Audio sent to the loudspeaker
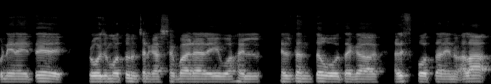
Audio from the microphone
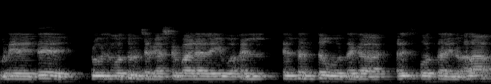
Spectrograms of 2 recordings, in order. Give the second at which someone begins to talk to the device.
none

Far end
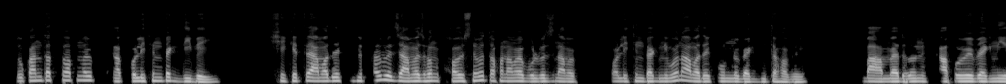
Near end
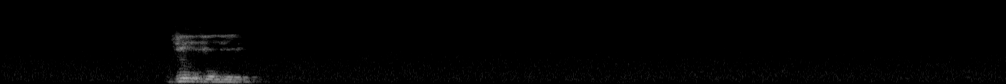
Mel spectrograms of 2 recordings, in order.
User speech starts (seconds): 2 s

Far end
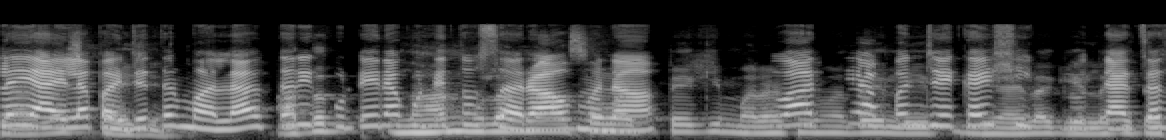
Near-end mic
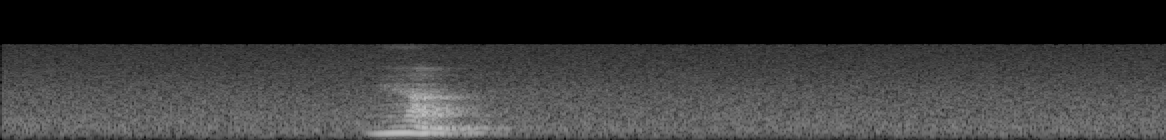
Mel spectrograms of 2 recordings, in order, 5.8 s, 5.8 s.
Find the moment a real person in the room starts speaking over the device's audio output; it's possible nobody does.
2 s

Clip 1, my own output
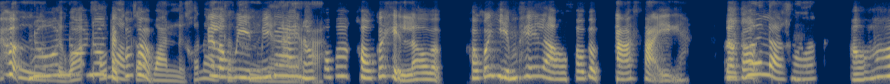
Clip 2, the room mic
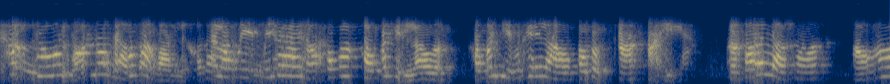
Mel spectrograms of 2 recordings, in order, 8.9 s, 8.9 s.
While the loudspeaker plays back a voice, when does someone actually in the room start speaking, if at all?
none

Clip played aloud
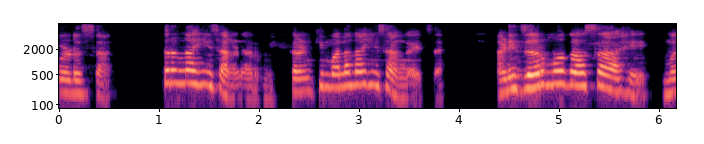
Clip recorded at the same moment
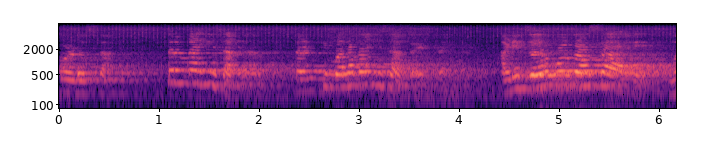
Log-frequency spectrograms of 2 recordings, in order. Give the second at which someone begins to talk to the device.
none

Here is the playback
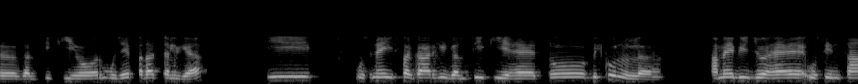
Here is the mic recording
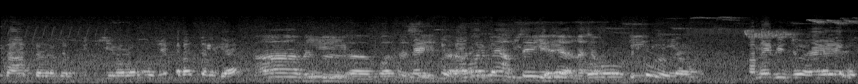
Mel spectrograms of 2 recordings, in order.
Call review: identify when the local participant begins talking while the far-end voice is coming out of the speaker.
3 s

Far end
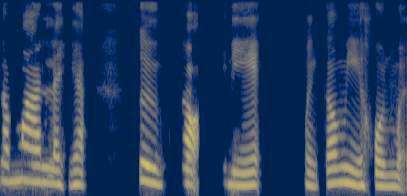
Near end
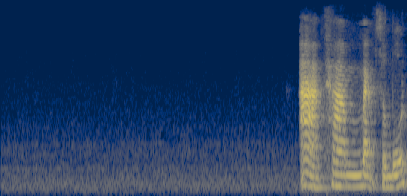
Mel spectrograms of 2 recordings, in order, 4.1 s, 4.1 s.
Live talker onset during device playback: 3 s

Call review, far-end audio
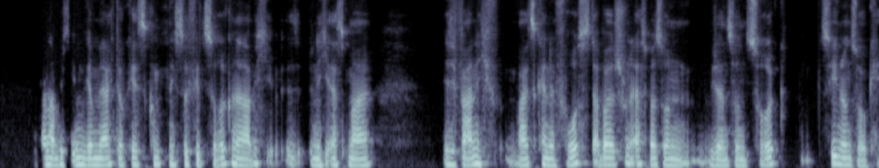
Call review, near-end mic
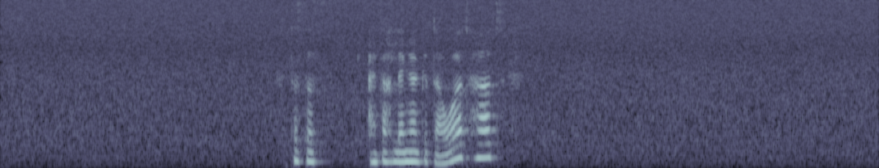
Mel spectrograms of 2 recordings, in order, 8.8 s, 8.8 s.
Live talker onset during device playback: 3 s

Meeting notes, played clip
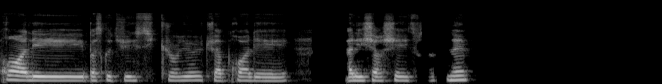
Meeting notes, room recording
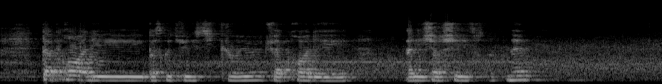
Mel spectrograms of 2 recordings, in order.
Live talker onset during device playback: none

